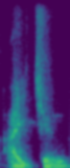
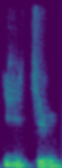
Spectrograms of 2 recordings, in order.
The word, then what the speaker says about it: I Ching: I Ching, a lot of people pronounce it as I Ching, or actually it should be I Ching because of the.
